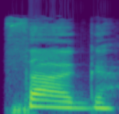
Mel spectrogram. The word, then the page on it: thug: British English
